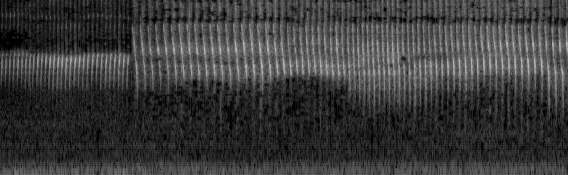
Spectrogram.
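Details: Vigorously singing canary on a tutor recording for young birds: a steady high trill breaks into a dense, rapid, buzzy roll that continues without pause.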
